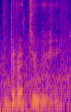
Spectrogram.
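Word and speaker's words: gratuit: Last T is not pronounced. Gratui. That's cute. Gratui.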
